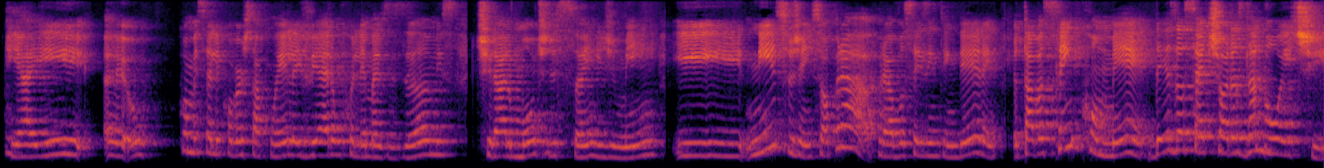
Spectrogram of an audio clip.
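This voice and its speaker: A woman with a Brazilian Portuguese accent telling her personal testimony to viewers in an earnest, emotional, casual way, often repeating words. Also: a little high. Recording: echoey room.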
